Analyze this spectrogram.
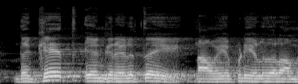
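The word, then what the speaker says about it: חית: ஆயுதத்தை அடையாளப்படுத்துகிற எழுத்தாக இருக்கிறது அடுத்த எழுத்து அடுத்த எழுத்து கேத் அப்படின்னு உச்சரிக்கிறோம். இந்த கேத் என்கிற எழுத்தை நாம் எப்படி எழுதலாம் என்று கற்றுக்கொள்வோம்.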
